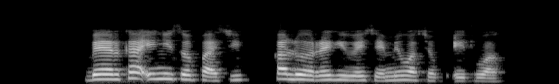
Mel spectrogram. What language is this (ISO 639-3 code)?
luo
